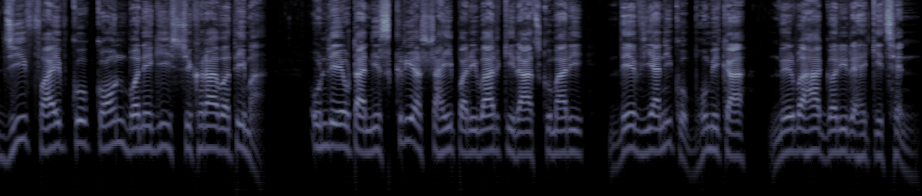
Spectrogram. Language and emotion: Nepali, neutral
